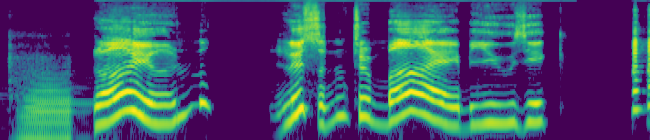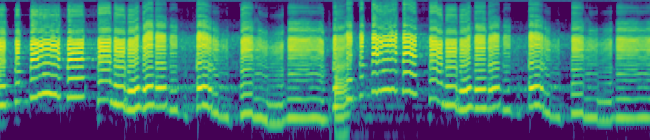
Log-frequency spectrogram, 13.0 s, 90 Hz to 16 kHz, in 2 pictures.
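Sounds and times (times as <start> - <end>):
saxophone melody: 6.3 - 13.0.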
